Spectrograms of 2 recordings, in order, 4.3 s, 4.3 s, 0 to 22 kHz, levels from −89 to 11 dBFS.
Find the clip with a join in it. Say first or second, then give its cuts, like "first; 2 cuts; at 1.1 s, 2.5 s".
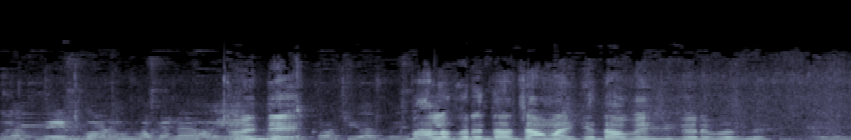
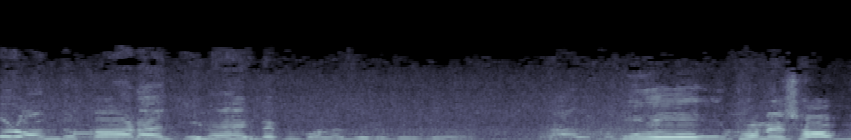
second; 1 cut; at 2.7 s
